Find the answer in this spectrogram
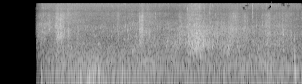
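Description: Dead silence, then from under a second in the rumble and rustle of a hand-held phone's microphone, with three short hissing bursts over the next few seconds.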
